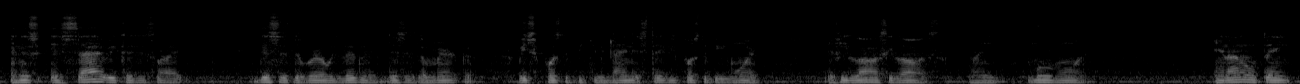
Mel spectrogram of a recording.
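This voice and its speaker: Amid slight background noise, a man with a low, darkish voice hosts a casual reaction video. He speaks earnestly and with passion, repeating and restarting phrases as he builds into emphatic outbursts.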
